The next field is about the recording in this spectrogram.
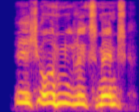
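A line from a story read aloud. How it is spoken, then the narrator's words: Groaning. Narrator (German): stöhnt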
